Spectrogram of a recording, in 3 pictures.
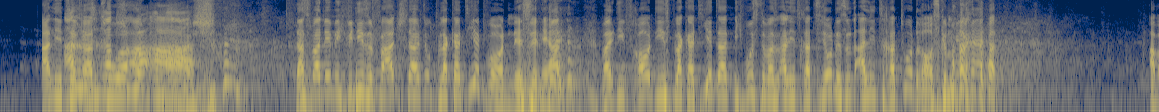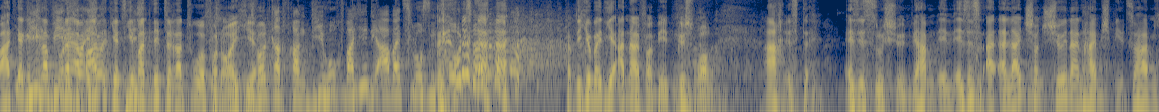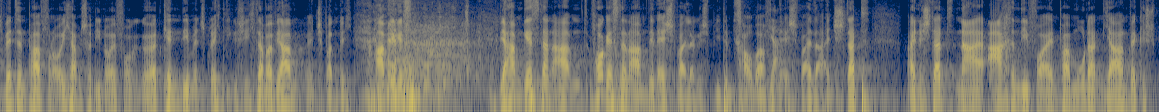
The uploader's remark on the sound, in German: Diese Woche gibt es daher die erste Hälfte unseres Live Mitschnitts aus der wundervollen Schwarzkaue in Herten.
